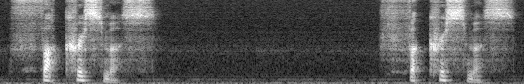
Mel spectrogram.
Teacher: So if for is not stressed, it will become f.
